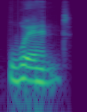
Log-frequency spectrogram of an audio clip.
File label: "Wend", Indian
